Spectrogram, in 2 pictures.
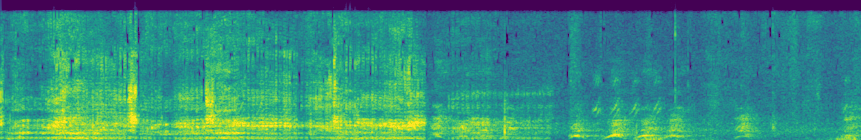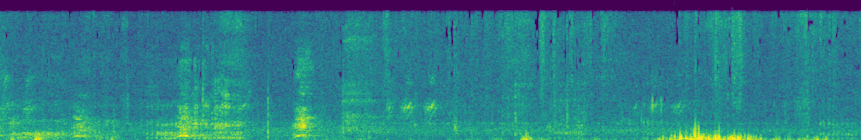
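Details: Bulldog grunting and growling in rough, noisy bursts, loudest in the first three seconds, then broken snorts and huffs, with a final louder growl near the end.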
